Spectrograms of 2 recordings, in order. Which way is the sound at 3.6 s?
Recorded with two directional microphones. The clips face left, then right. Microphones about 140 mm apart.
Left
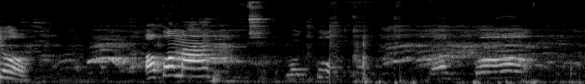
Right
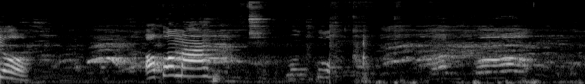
45° left (ahead or behind).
